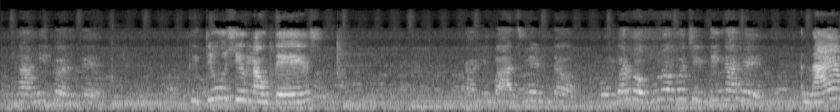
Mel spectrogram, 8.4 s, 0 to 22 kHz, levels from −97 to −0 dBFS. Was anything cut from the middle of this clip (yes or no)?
yes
